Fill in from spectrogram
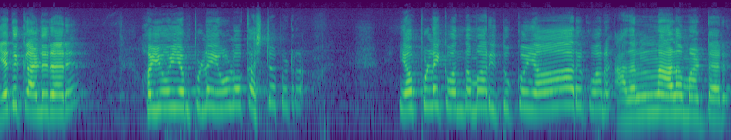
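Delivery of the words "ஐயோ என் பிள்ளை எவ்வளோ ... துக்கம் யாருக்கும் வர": high-pitched acted wailing complaint; mock parental lament. Parent frets over a suffering child, in mock lament.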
